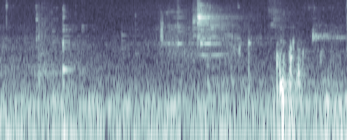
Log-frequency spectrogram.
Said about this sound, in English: I need to take some water. Oof, lads.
